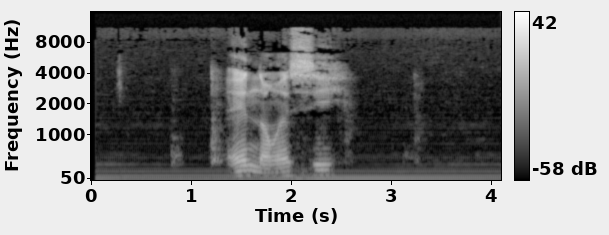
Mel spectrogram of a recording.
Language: Fang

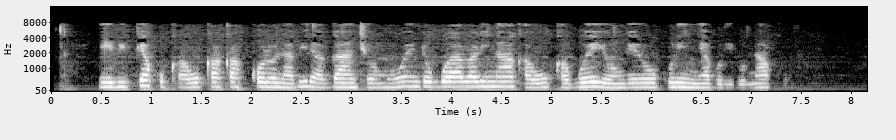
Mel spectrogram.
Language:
Ganda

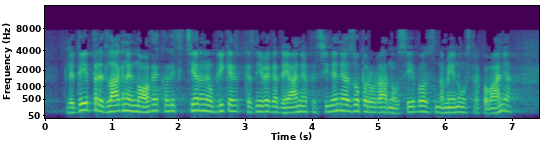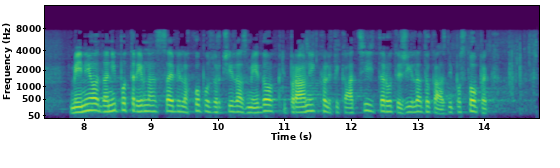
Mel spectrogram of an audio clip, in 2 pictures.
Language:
Slovenian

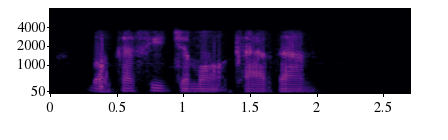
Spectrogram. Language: Persian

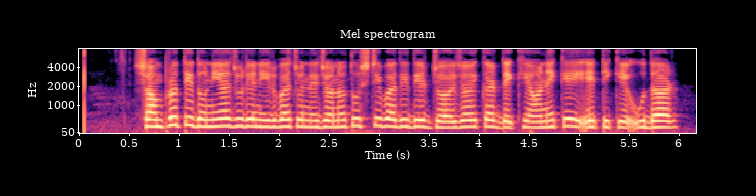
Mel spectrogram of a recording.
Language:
Bangla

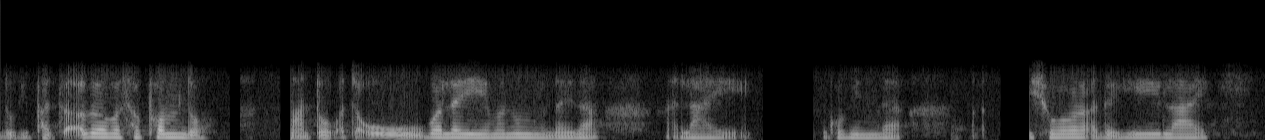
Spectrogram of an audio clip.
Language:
Manipuri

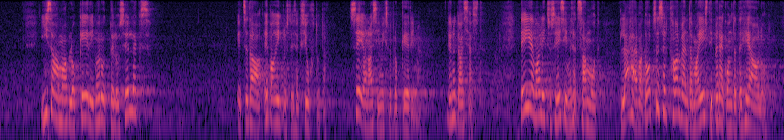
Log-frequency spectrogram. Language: Estonian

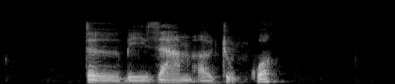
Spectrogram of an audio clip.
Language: Vietnamese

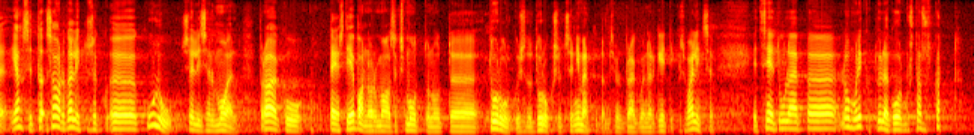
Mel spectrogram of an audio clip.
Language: Estonian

